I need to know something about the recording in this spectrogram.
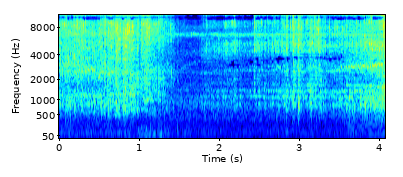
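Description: Remote-control Mario Kart toy car driving over rough asphalt: a rushing noise from its small tyres and electric motor, loudest in the first second and a half and building again near the end.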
